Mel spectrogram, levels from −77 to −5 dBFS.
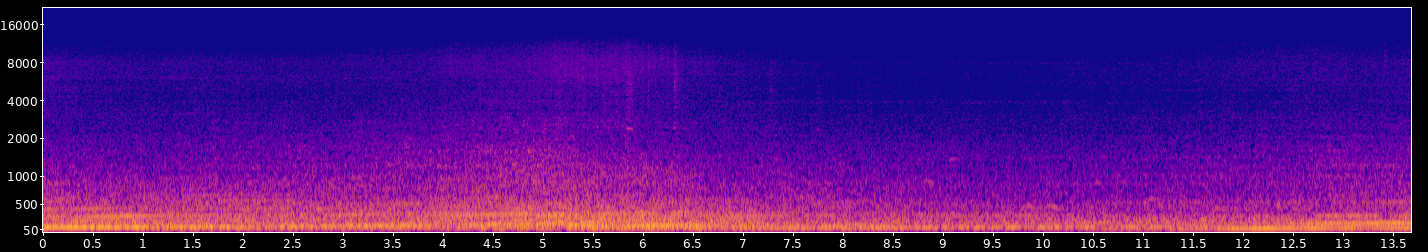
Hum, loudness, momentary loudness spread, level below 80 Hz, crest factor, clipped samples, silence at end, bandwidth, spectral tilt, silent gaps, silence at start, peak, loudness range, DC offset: none; -29 LUFS; 9 LU; -36 dBFS; 16 dB; under 0.1%; 0 s; 13.5 kHz; -8 dB/octave; none; 0 s; -12 dBFS; 7 LU; under 0.1%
